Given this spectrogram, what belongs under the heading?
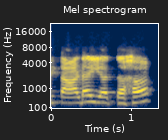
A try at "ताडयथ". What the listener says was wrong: त नहीं, थ थ। हाँ, थ का उच्चारण करना है। ताड़यथ।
